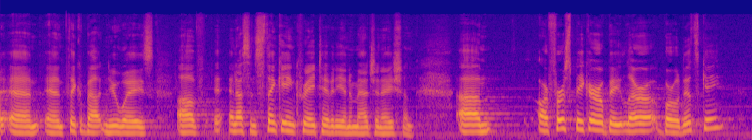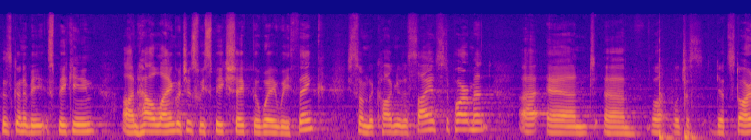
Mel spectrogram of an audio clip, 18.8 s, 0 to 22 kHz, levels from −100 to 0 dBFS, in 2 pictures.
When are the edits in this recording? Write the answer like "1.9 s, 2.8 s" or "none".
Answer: none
